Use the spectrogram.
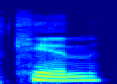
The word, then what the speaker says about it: can: We pronounce it as kin, unstressed, because the main verb is what you hear.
